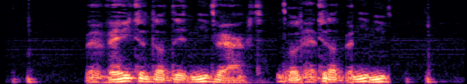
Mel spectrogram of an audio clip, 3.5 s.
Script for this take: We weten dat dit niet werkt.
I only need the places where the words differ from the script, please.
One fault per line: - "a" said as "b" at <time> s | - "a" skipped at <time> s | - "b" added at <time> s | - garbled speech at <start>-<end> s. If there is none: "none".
- garbled speech at 2.1-2.9 s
